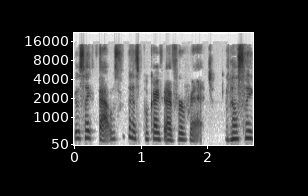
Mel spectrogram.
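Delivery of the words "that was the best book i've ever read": put-on tearful, crying voice. Retelling a friend's phone call about a lent book: imitating a tearful friend. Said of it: "he called me in tears".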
